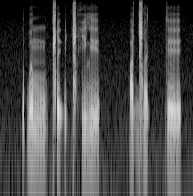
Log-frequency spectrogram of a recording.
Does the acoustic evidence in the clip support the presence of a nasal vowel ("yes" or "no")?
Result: no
